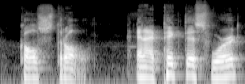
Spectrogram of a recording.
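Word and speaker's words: colesterol: unstressed syllables were shortened the word has four syllables called loose to it all but we really only hear two called stroll and i picked this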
